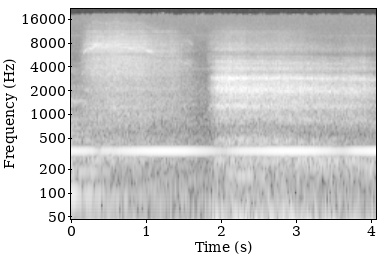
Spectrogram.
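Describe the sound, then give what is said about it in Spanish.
A slow, deep belly breath drawn in and then let out through the nose during a guided relaxation exercise, two soft airy rushes over a steady low background hum, with no talking. “Vas a inspirar por la nariz y expirar por la nariz. Otra respiración profunda, siempre inflando la panza.”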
